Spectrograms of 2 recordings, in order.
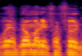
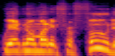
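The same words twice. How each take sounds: First: "no" leaned on, a bit lower overall; stress on no. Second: Said in the usual way. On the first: Shown as a demonstration. Repeating the hard Thanksgiving fact to the audience, stress on "no". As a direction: hit the word "no" and let "food" settle.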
